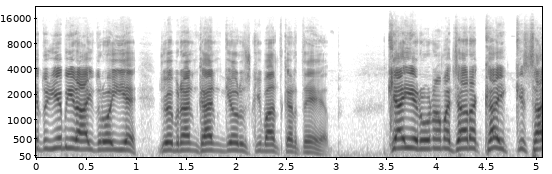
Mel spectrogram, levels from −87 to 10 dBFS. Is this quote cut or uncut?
cut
